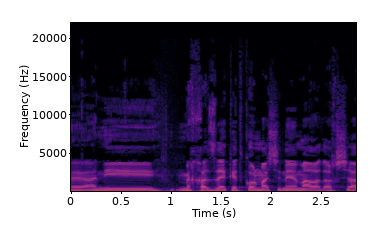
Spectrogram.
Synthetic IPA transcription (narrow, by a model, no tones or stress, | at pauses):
ani | meχazeke̞t̪̚ko̞lmaʃe̞ne̞ːmaʁad̪aχʃa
